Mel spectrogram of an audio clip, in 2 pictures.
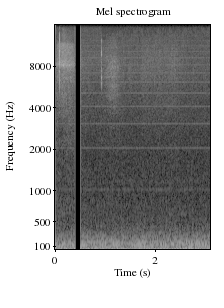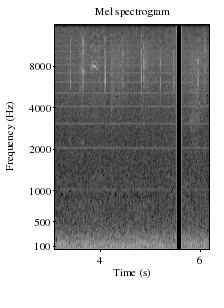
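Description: A stylus scratches quickly in short strokes.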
